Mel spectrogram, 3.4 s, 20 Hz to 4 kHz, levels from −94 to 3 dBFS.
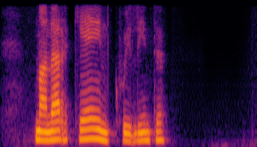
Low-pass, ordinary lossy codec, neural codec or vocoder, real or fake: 3.6 kHz; none; codec, 16 kHz, 0.5 kbps, X-Codec, WavLM features, trained on Multilingual LibriSpeech; fake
